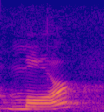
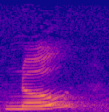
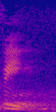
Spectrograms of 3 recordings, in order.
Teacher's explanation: dihasilkan dengan aliran udara yang melewati rongga hidung seperti contoh bunyi suara m n dan Eng contohnya pada m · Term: nasal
